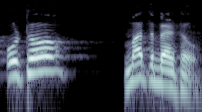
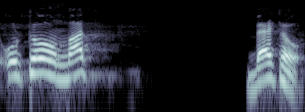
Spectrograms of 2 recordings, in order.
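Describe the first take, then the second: First: Slow "اٹھو", a break, then "مت بیٹھو" as one; pause after اٹھو. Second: "اٹھو مت" raised, long pause, then falling "بیٹھو"; pause after مت. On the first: Teacher contrasting the other reading for students, pause after اٹھو. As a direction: set اٹھو apart, then drop into مت بیٹھو. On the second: Teacher recapping the required stop for students, pause after مت. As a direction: hold off بیٹھو until after a long break. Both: Shown as a demonstration. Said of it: "وہاں پر ٹھہرنا ضروری ہوتا ہے".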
